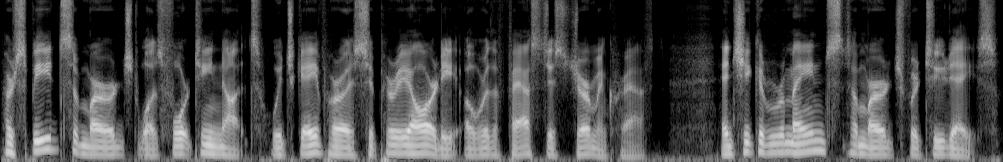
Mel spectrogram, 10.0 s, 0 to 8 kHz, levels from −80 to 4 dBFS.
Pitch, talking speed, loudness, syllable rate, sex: 100 Hz, 145 wpm, -17 LUFS, 4.0 syllables/s, male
